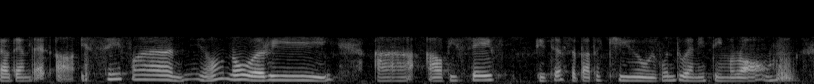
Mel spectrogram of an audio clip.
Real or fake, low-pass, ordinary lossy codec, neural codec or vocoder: fake; 3.6 kHz; Opus, 32 kbps; codec, 24 kHz, 3.1 kbps, DualCodec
